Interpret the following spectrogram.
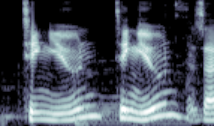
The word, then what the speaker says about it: Tingyun: you say her name I wanted to say tiny gun that is definitely Ting Yun tingyun is that how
